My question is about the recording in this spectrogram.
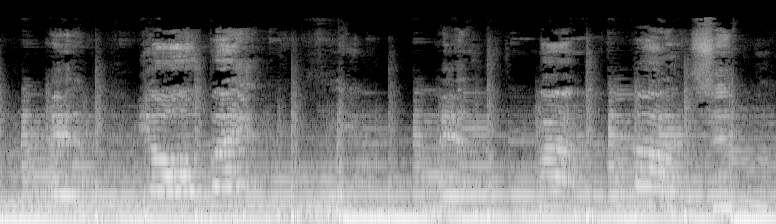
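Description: Small rock band playing live: acoustic guitar, electric guitar, electric bass and a Nord keyboard, over held bass notes that change every few seconds, with a man singing lines into the microphone twice.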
